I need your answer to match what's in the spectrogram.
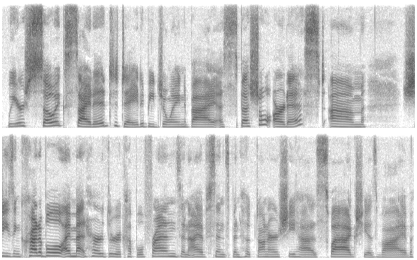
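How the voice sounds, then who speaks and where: A woman's voice: medium pitch, moderate pace, fairly bright tone, no room sound. A woman co-hosting a casual chat show, introducing her guest in an upbeat, enthusiastic way. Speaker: co-host.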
